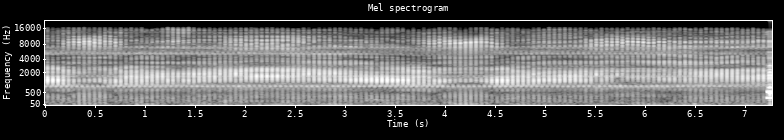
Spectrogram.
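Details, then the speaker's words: Thork shockwave therapy handpiece firing in training on a facial treatment, applicator moved in slow back-and-forth strokes along the zygomatic area: steady rapid mechanical ticking about two pulses per second with faint hum. "então eu vou posicionar o aplicador vou iniciar os disparos e faço movimento de vai e vem lento"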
